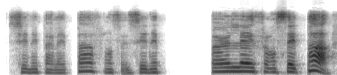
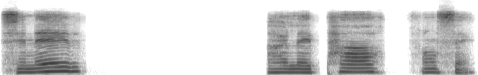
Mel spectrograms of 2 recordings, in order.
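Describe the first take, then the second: First: Quick retry. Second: "parle pas français" slow and soft, word by word; sounding it out. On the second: Trying out French for a viewer, slow and tentative. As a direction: feel out "parle pas français" slowly, with gaps. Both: Shown as a demonstration. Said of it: "how you say it?".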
